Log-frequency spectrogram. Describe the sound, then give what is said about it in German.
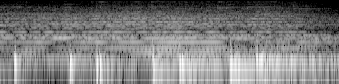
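A rapid, rhythmic whooshing heartbeat of an embryo's newly developed heart on an ultrasound monitor, beating more than twice as fast as an adult's heart, pulsing steadily with a low hum underneath and no voices. “Zunächst schlägt das frisch entwickelte Herz mehr als doppelt so schnell wie das ausgewachsene Herz eines Erwachsenen.”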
